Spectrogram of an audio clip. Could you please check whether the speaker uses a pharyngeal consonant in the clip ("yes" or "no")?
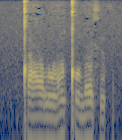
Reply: yes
